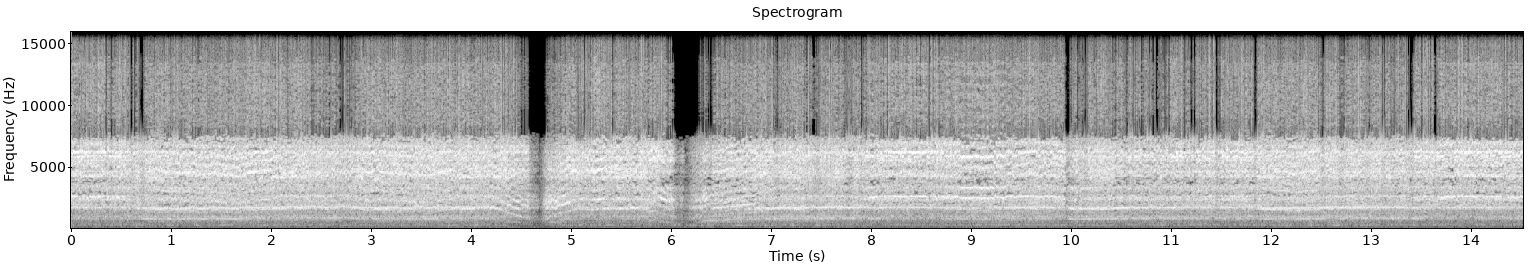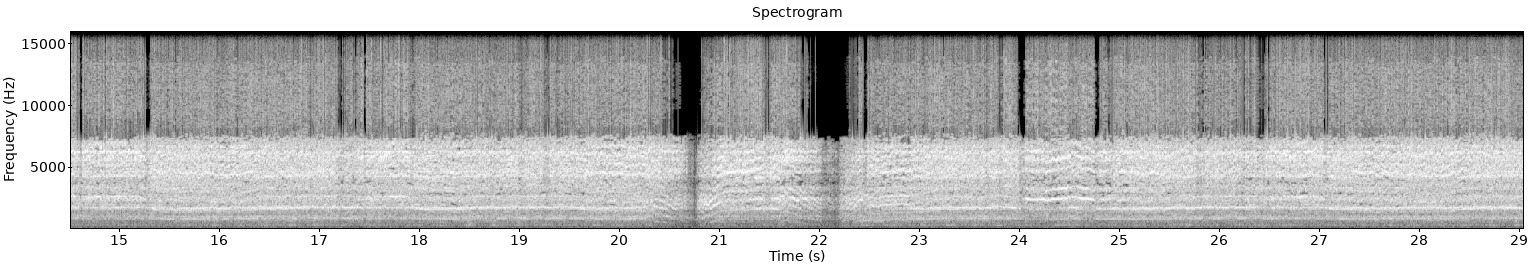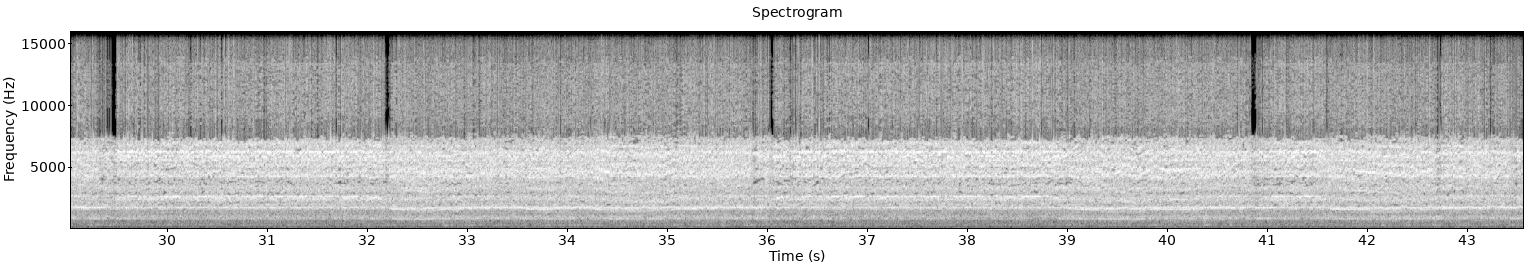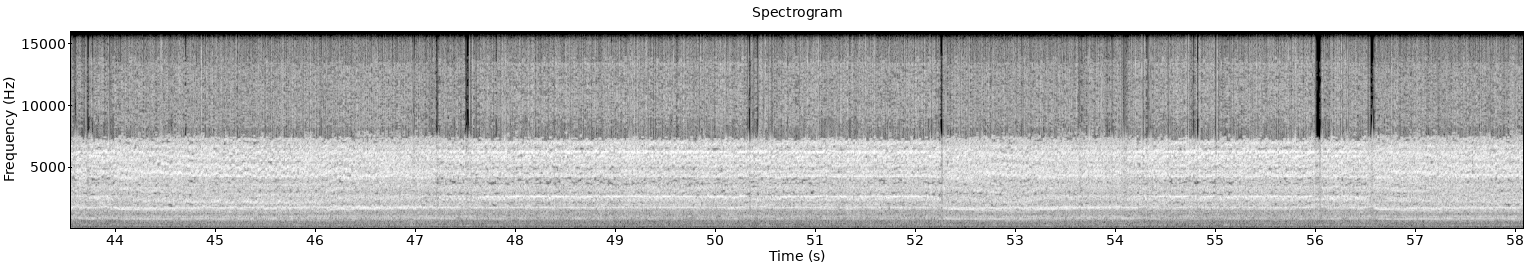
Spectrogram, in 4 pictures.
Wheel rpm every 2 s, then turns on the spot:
220, 230, 150, 190, 220, 230, 230, 230, 230, 230, 120, 180, 220, 220, 230, 230, 230, 220, 230, 230, 230, 230, 210, 230, 230, 230, 220, 230, 220.
none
